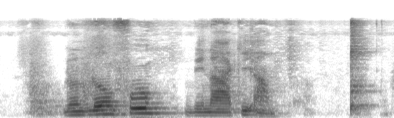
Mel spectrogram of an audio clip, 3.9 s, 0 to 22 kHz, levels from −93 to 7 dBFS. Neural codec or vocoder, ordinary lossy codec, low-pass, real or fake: none; Opus, 32 kbps; 10.8 kHz; real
